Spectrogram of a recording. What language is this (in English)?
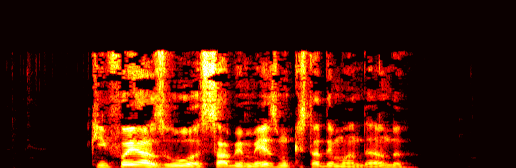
Portuguese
